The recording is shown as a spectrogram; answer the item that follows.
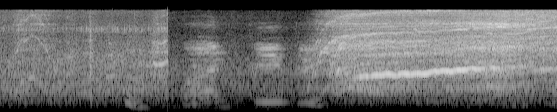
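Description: Electric motor and drivetrain of a Traxxas Rustler RC truck whining at full throttle, the high whine climbing slowly in pitch as the truck accelerates across the pavement.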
